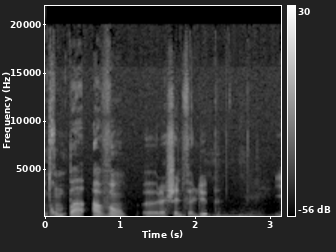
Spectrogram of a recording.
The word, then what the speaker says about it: Feldup: Alors officiellement, ça se prononce Feldup. Ok. De base, c'est de là que ça vient, voilà. Mais les gens anglicisent le truc et donnent Feldup.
